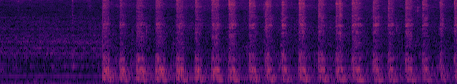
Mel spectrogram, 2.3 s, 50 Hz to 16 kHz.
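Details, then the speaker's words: 2008 Bosch dishwasher during refill on quick wash: sudden sharp even rattling pulses, about twelve a second, as water comes in, the noise it made before overflowing; suspected chattering inlet valve, replacing the inlet valve seemed to fix it. "that's the sound okay just barely did it but when it when it overflowed last time it was cavitating like that"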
